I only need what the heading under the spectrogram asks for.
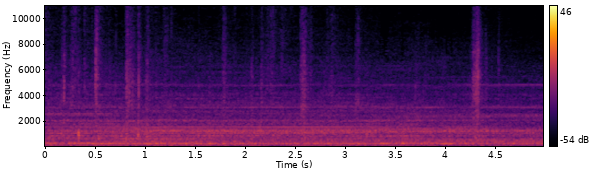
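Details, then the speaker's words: BougeRV diesel heater turned up to full level 5, blowing hot air under RV winter skirting. Steady, even roar of the blower winding up with a constant low hum, louder than at lower levels, no knocks or surging; running healthy. "It's going full blast. There we go. It's starting to wind up now. Still not too bad. Definitely louder."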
